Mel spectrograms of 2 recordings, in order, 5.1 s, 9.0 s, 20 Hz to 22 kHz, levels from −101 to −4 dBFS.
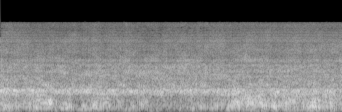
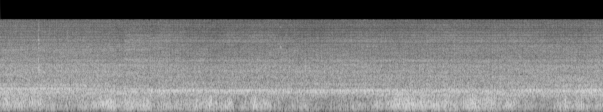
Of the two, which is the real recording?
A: second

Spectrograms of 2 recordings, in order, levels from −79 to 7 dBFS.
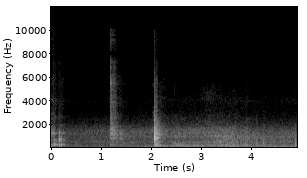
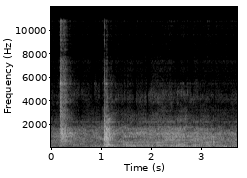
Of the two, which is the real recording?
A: first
